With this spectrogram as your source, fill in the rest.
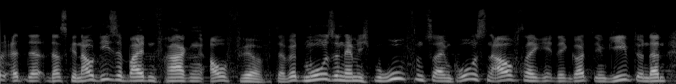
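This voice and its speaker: A man preaching a sermon in earnest, moving between emphatic lines and quiet, hushed phrases, with the odd hesitation as he thinks aloud. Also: fairly high pitch.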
